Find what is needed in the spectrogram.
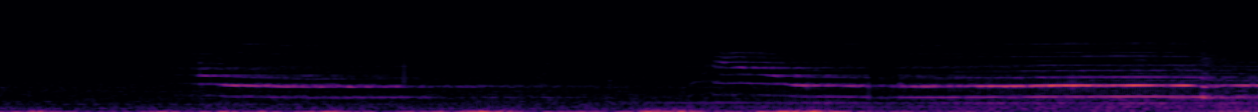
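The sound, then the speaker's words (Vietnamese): A large black cat on a neighbouring rooftop gives two long, wavering, faint meows, the second drawn out longer, over a low background hum. “có tiếng con mèo văng vẳng kêu lên”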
